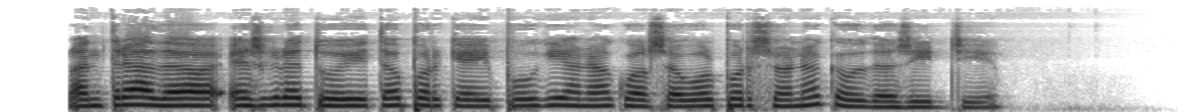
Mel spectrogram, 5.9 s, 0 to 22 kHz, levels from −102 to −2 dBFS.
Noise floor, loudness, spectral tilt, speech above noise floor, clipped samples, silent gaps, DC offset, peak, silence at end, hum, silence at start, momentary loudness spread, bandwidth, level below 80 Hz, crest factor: -67 dBFS; -16 LUFS; -4.5 dB/octave; 52 dB; under 0.1%; none; under 0.1%; -2 dBFS; 0.9 s; none; 0.35 s; 9 LU; 15 kHz; -48 dBFS; 16 dB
